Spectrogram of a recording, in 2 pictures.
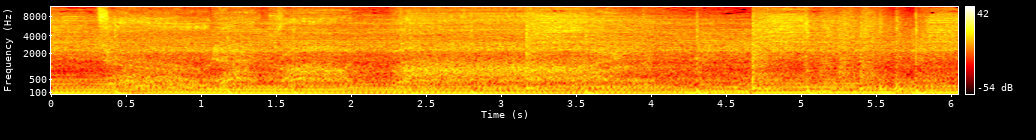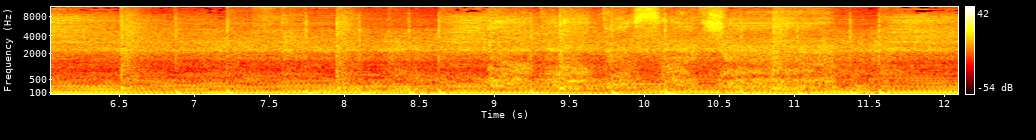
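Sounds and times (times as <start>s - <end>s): low guitar and bass drone: 0.0s - 12.0s
drum hits: 1.2s - 11.8s.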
